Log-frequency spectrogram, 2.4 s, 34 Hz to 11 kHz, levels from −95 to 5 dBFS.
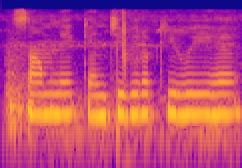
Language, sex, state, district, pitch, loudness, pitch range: Hindi, female, Uttar Pradesh, Shamli, 215 Hz, -15 LUFS, 215-220 Hz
